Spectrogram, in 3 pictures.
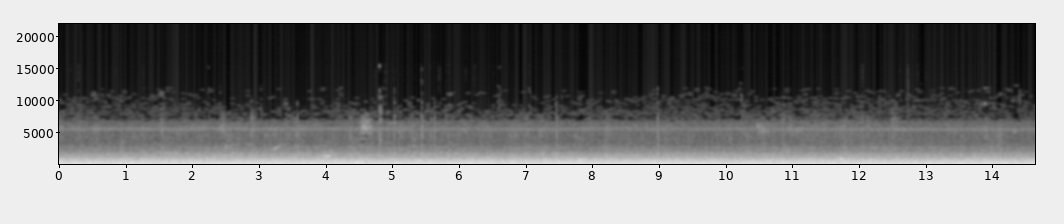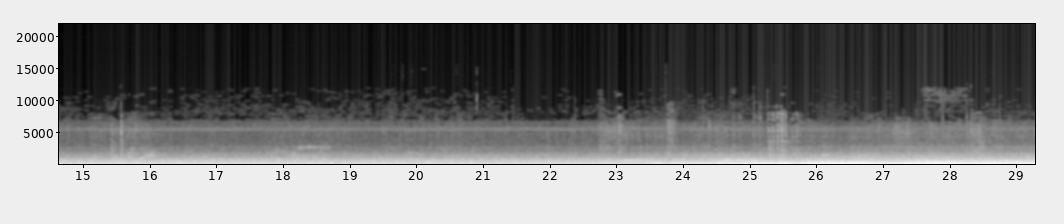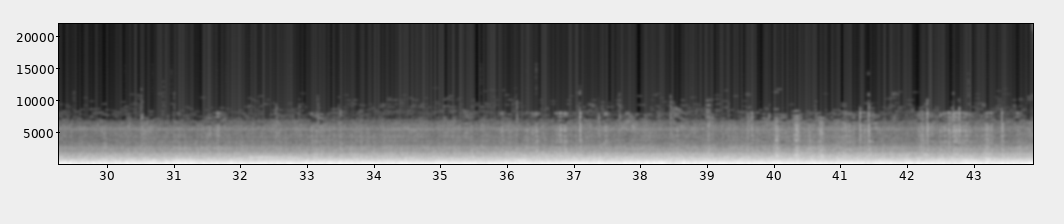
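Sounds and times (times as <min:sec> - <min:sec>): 
KiHa 71 series Yufuin no Mori diesel train wheels rumbling: 0:00.0 - 0:43.8
KiHa 71 series diesel engine droning: 0:00.0 - 0:43.8.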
